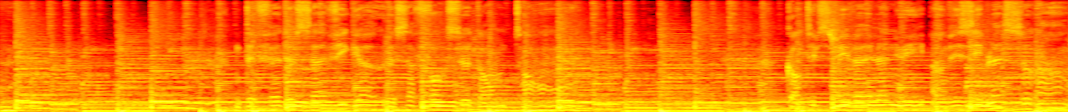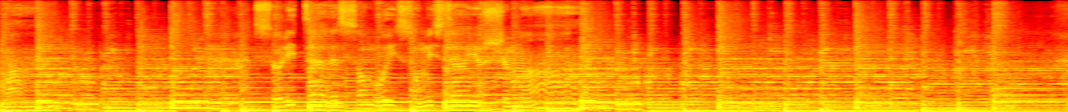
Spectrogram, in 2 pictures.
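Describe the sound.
A song plays at steady, full volume as a musical break on Radio Campus Paris, with a singer's voice carried over a driving beat and layered instruments throughout.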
